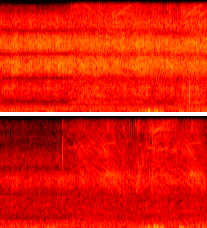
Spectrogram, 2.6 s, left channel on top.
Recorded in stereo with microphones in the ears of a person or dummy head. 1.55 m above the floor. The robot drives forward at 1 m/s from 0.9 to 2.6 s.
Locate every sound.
0.0 s running water: 70° left (ahead or behind); by 2.6 s 75° left (ahead or behind)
